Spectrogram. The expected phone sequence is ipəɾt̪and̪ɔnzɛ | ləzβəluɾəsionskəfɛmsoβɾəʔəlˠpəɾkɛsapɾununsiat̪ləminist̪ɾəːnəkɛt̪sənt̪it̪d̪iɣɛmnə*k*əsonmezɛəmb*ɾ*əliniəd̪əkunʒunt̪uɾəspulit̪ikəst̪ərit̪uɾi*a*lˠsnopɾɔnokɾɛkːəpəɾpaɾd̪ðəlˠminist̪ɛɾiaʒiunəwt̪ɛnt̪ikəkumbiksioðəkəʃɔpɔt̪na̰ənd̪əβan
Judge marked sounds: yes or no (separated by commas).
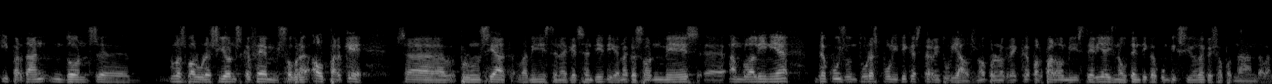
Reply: yes, no, yes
